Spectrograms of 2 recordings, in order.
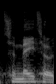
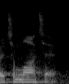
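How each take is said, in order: First: Tomato as to-MAY-to; "may" pronunciation. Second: Tomato as to-MAH-to; "mah" pronunciation. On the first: Teacher comparing interchangeable forms, tomato said to-MAY-to. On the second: Teacher comparing interchangeable forms, tomato said to-MAH-to. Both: Shown as a demonstration. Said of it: "Use them interchangeably".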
